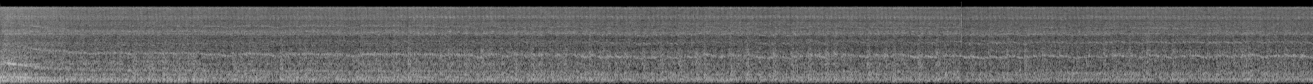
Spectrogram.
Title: R1200RT Rough Idle part 2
